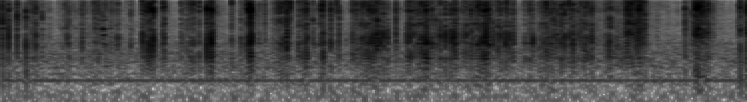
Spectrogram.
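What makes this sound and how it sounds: Long nails tap and scratch quickly along a bundle of hollow orange plastic straws. The result is a stream of dry, bright clicks and crinkly scrapes that stop instantly with no ring, over a faint steady low hum.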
